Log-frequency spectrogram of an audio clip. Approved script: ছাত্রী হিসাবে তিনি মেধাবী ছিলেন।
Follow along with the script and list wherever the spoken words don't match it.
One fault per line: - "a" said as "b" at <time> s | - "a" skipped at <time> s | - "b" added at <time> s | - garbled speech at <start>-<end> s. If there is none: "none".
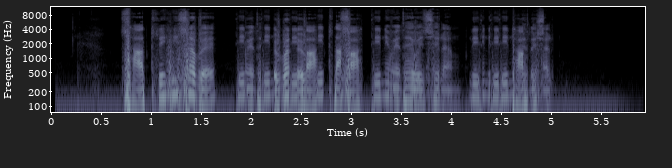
- garbled speech at 1.8-3.1 s
- garbled speech at 4.1-5.0 s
